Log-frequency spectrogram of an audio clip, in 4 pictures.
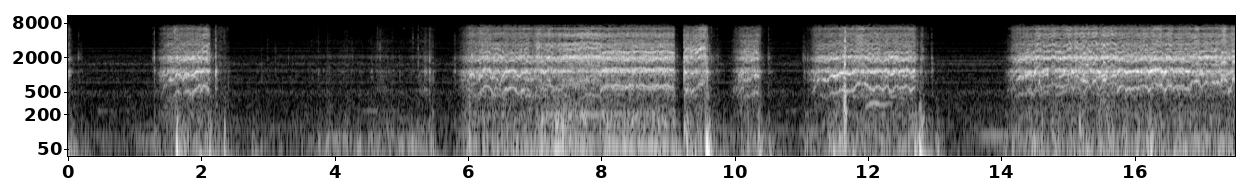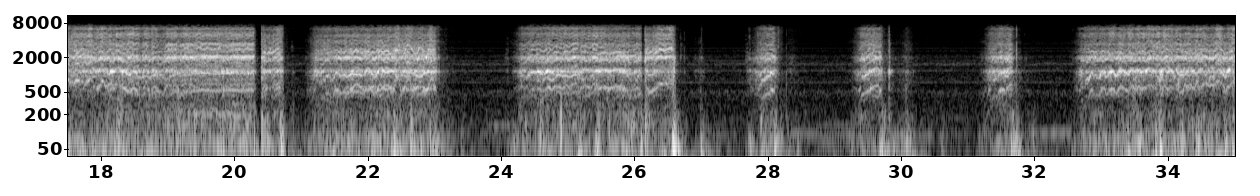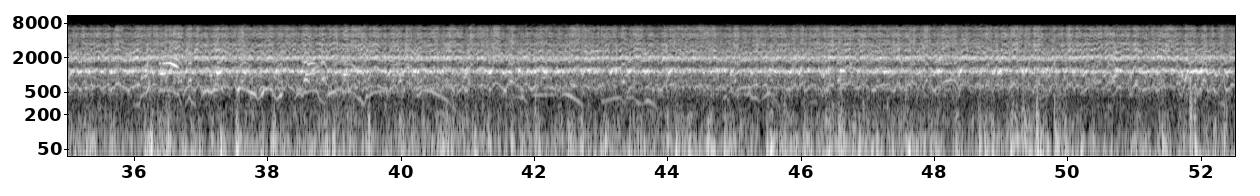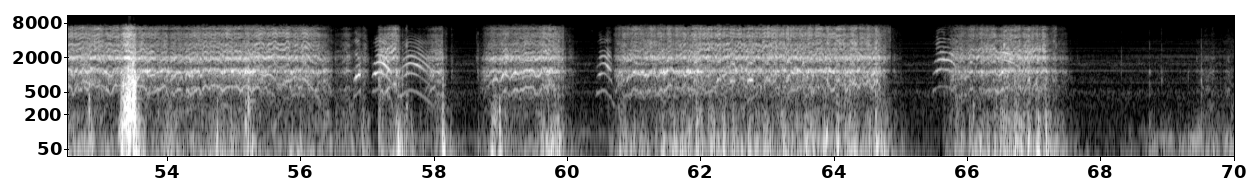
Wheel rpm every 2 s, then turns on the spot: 30, 30, 20, 110, 130, 60, 70, 130, 160, 150, 100, 90, 100, 60, 30, 30, 80, 160, 160, 170, 160, 160, 160, 170, 170, 160, 160, 150, 70, 70, 100, 160, 80, 100, 10.
4-6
